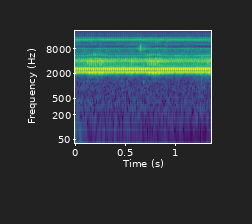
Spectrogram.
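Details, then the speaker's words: Khind ARF-3000 air fryer thermal fuse, multimeter continuity test on blue wire: only a faint, very broken high beep instead of a solid tone; thermal fuse suspected faulty, to be confirmed with a DC voltage test before replacement. "agak lemah dan juga sangat terputus-putus lah. Okey, untuk memastikan bahawasanya thermofuse ni rosak, kita akan buat pengujian yang seterusnya."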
